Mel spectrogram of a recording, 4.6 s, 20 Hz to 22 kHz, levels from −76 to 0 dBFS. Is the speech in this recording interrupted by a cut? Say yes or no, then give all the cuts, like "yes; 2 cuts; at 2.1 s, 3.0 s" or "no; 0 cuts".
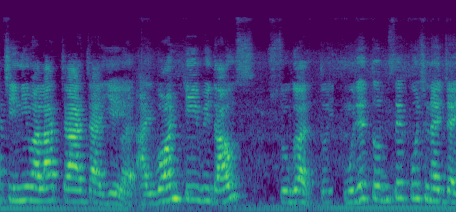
yes; 2 cuts; at 1.3 s, 3.2 s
